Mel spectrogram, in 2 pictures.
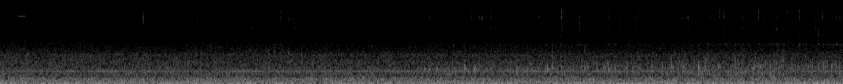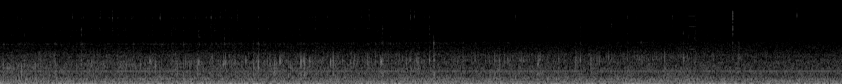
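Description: Water poured in a steady stream from a Bonavita kettle into a vessel for about fifteen seconds, a continuous close bubbling pour with no talk.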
